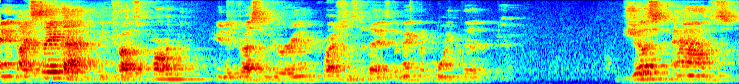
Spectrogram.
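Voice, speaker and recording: An American accent with ordinary pitch variation, amid audible room echo and noticeable background noise. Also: man. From US South. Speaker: professor and conference panelist. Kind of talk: conference talk. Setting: conference hall with audience.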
